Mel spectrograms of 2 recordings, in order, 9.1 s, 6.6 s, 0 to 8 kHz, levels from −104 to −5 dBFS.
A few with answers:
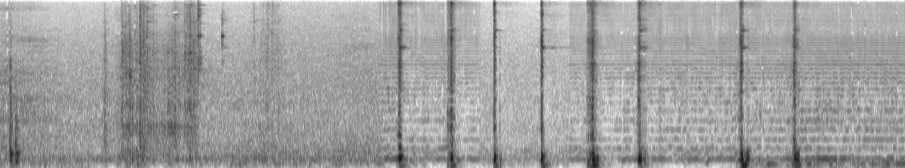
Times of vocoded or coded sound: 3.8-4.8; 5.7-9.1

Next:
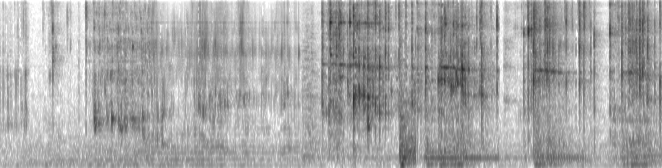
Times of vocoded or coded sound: 1.5-3.0

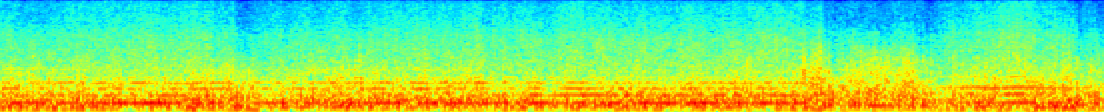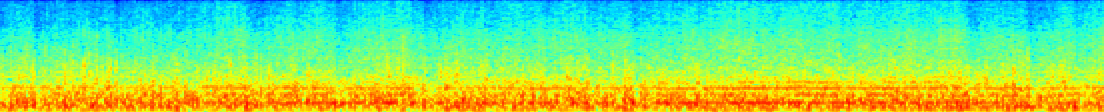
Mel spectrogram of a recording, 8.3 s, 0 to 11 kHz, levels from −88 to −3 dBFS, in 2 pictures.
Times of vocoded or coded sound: 5.9-6.6; 7.7-8.3

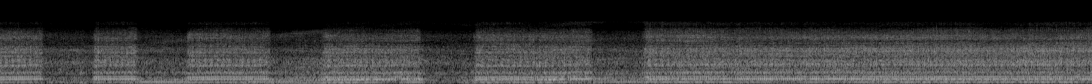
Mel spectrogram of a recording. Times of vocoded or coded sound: 4.9-6.8

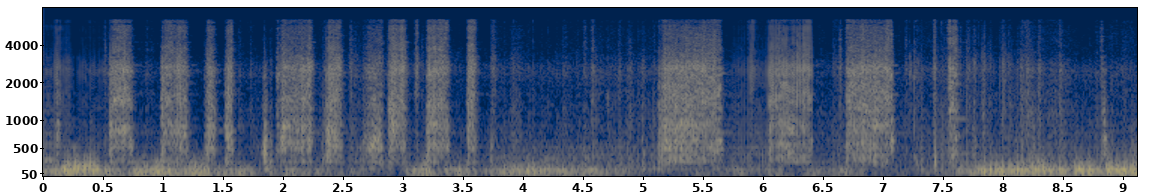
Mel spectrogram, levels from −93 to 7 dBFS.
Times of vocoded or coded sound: 0.0-0.5; 5.7-6.4

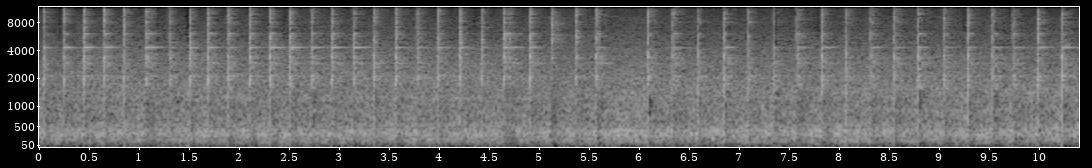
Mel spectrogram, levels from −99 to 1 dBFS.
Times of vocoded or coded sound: 4.7-9.7

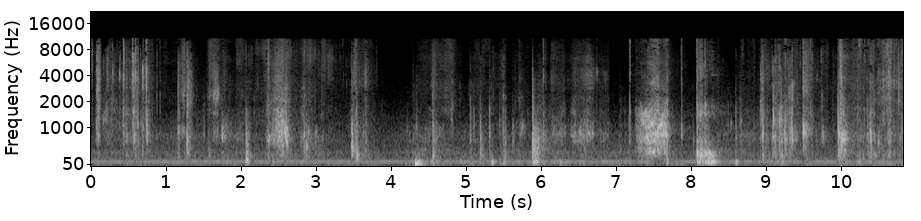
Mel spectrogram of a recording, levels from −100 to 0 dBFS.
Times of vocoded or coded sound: 2.8-5.8; 6.2-6.7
